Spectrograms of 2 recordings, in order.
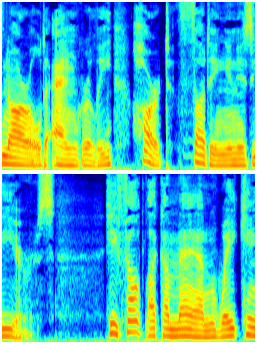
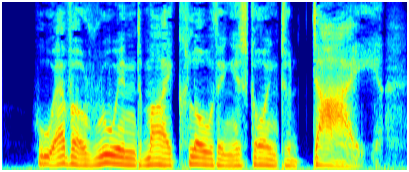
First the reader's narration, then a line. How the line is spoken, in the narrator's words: he pledged through gritted teeth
